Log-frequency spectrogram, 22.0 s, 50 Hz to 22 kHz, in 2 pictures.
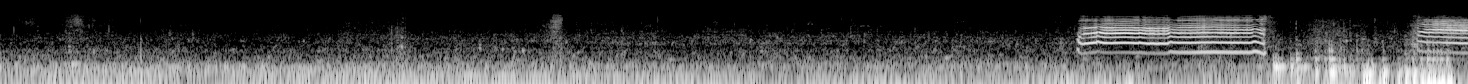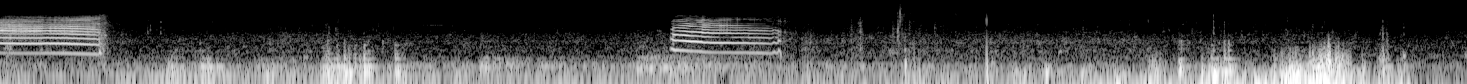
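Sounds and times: cat meowing: 8.1s - 9.6s, 10.6s - 11.9s, 16.0s - 17.0s.

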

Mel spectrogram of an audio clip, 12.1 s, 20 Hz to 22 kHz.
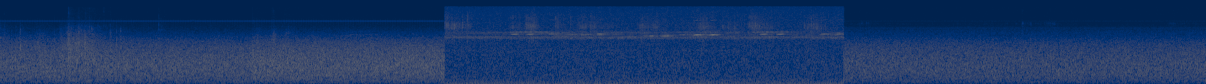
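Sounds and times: steady background hiss: 0.0s - 12.0s
insects trilling: 4.5s - 8.5s.

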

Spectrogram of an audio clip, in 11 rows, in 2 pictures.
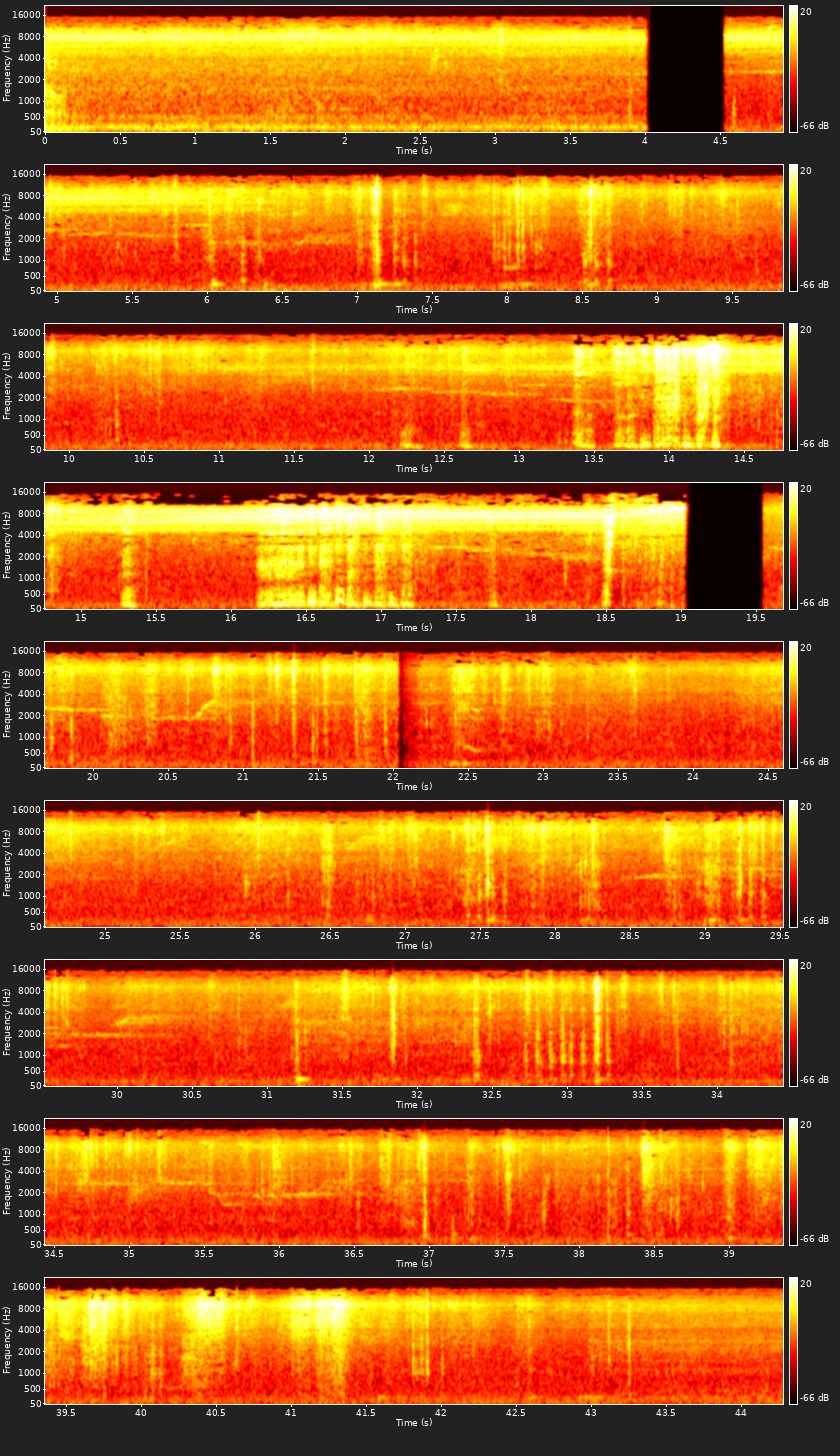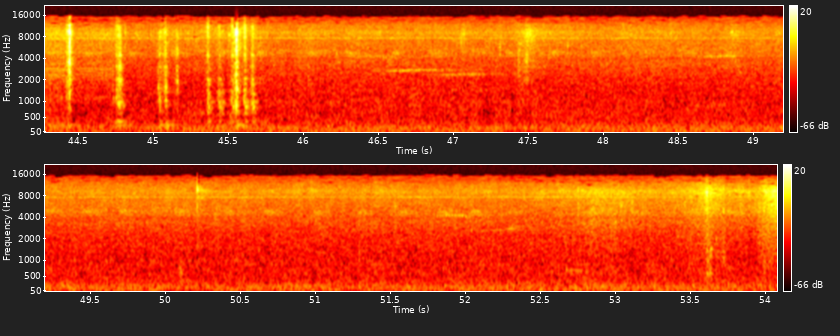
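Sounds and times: steady outdoor hiss: 0.0s - 4.0s, 4.6s - 19.0s, 19.6s - 54.0s
dry leaves crackling underfoot: 19.6s - 42.8s.

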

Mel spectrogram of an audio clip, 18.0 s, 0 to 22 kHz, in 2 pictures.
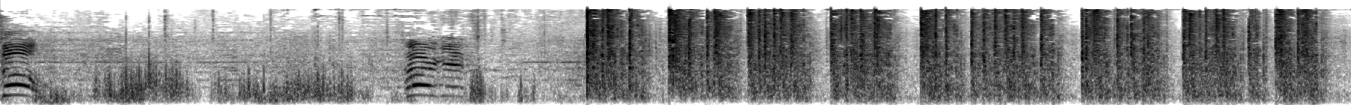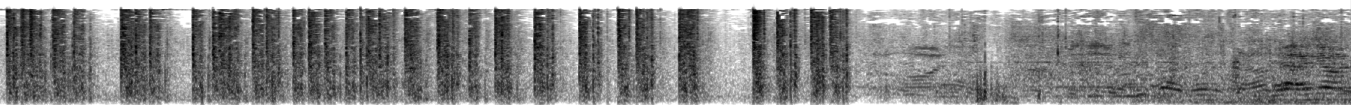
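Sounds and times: rapid gunfire: 3.9s - 14.8s.

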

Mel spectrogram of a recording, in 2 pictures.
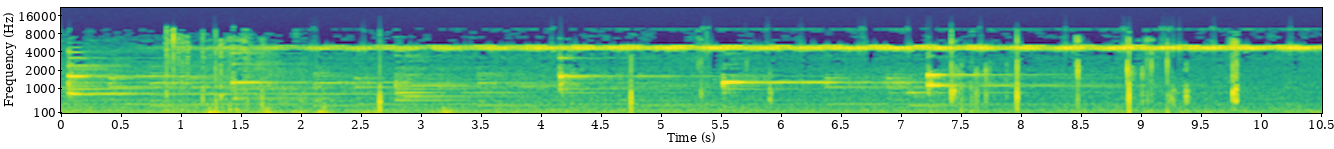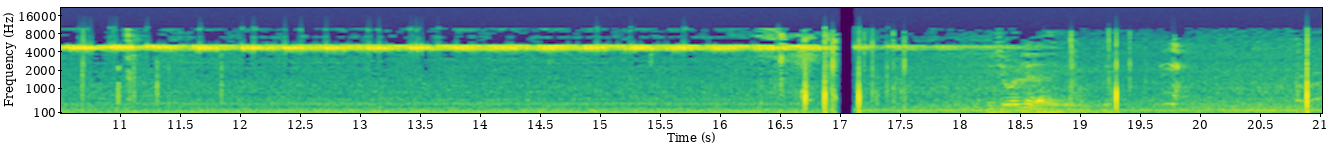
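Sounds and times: steady high-pitched tone: 0.0s - 9.8s.

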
